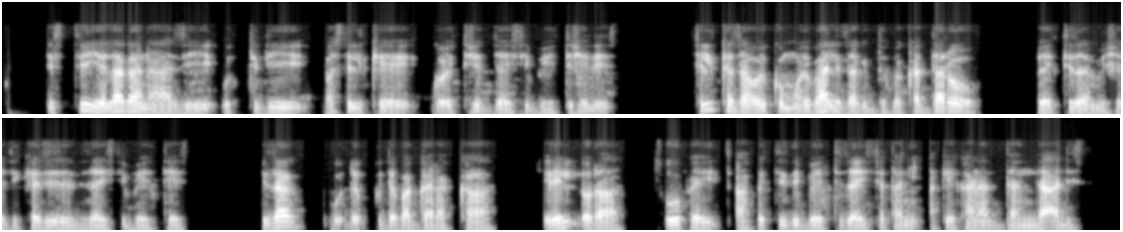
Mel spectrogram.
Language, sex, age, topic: Gamo, female, 25-35, government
